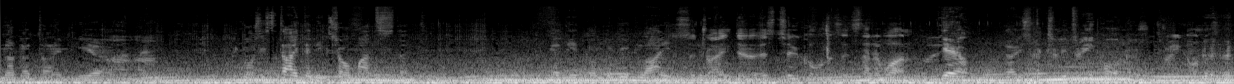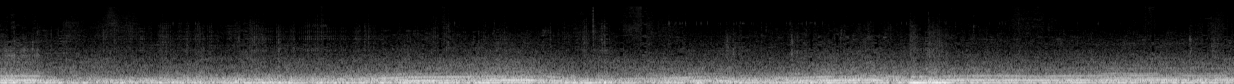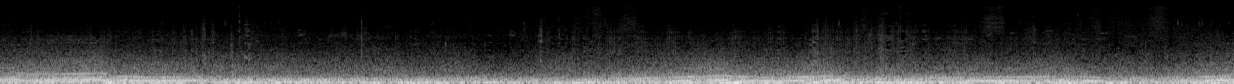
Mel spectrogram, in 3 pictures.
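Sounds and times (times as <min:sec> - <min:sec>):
car engine revving: 0:00.0 - 0:37.0
steady low rumble: 0:00.0 - 0:37.0.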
